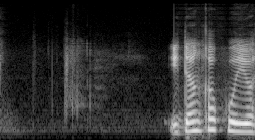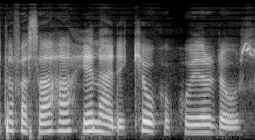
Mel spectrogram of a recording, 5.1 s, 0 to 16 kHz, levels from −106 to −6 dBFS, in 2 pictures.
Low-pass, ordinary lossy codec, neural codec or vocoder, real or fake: 14.4 kHz; none; none; real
